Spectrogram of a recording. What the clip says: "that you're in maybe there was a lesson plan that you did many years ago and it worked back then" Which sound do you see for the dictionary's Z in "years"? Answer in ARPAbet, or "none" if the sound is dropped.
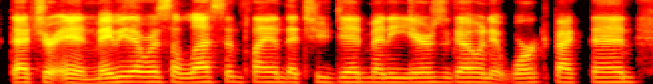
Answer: Z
